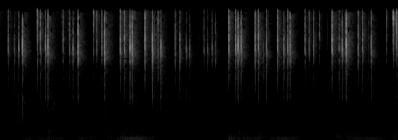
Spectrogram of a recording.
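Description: A slim pink and black plastic Essence liquid lipstick tube, held above a table, is tapped and scratched with long acrylic nails. Quick, bright clicks come in irregular bursts, mixed with dry scratching and separated by short pauses.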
